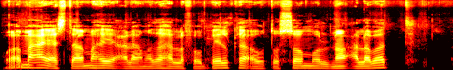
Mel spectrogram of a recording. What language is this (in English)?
Somali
